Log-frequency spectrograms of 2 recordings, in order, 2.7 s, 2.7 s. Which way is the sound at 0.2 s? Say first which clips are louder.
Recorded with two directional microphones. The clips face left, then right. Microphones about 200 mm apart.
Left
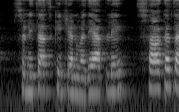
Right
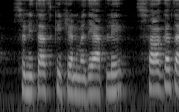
Right 6 dB; 25° right (ahead or behind).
